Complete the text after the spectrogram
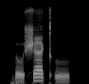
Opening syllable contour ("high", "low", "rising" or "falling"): low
